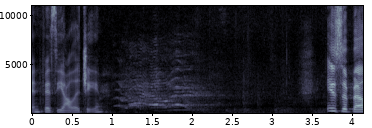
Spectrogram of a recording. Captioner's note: audience cheering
